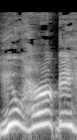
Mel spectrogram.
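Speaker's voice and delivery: very high-pitched, shrill, loud screaming. Retelling a daughter screaming at her in public: imitating someone screaming. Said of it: "she's screaming at me like".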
